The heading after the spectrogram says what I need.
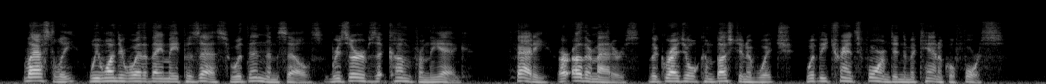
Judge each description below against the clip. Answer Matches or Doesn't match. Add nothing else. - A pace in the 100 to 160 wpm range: Doesn't match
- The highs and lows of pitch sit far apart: Doesn't match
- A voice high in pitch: Doesn't match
